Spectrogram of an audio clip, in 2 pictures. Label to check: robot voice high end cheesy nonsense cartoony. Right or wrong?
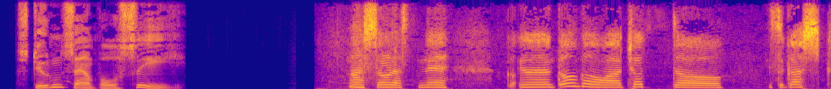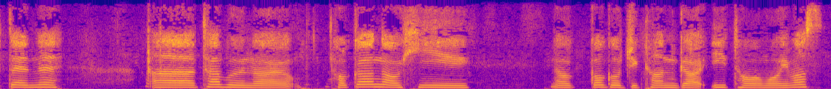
Wrong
